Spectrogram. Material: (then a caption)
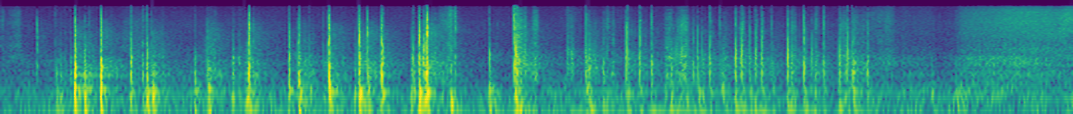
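Aluminum. Long chrome-painted nails tap rapidly and irregularly on a closed silver aluminum MacBook lid. The clicks are sharp and dry, with bright, quick-decaying ticks and some light scratching between them. Near the end the tapping stops and a soft, steady hiss rises.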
